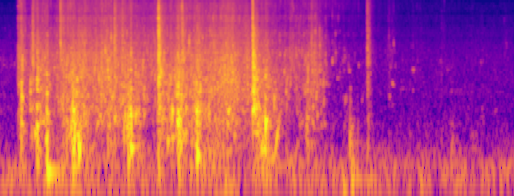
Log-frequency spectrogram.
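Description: Swimming-pool water splashing and sloshing for about three seconds, with sharp splashes among it, then dying down.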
